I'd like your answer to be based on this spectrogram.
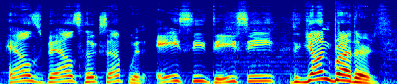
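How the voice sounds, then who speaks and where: A man hosting a casual radio interview from a studio, enthusiastic and quick to joke and exclaim. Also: high-pitched, animated, soft background music. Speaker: radio host.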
